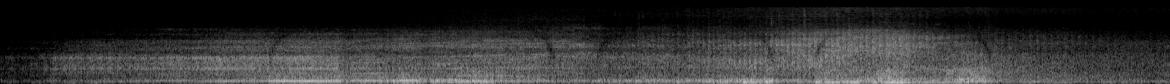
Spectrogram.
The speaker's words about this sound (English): School bus here.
